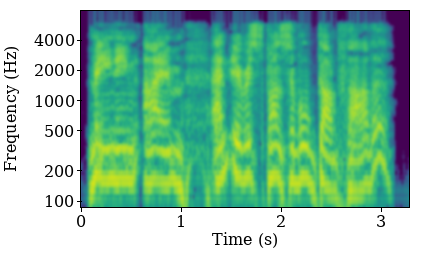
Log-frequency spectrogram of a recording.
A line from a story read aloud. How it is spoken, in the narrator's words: demanded Sirius, his voice rising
